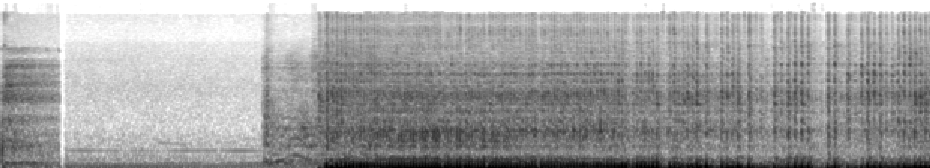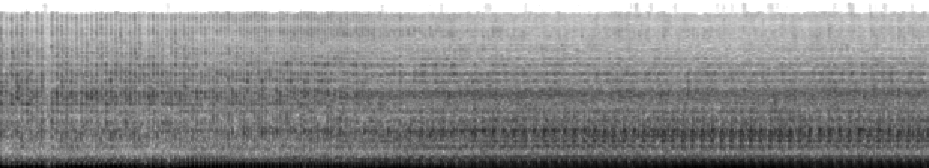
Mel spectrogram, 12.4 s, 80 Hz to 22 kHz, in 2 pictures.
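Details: 1971 Vauxhall Firenza SL 2000, LHD Canadian import, owners believe displacement is now above 2000cc, cold start: quick crank, catches and settles into low thick rumbly idle, no knocks or misses; healthy.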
